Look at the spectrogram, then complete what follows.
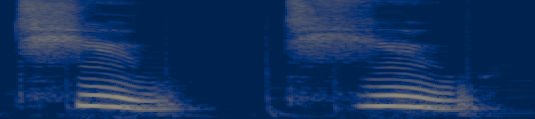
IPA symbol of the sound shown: j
